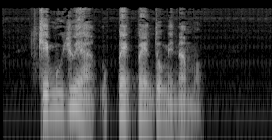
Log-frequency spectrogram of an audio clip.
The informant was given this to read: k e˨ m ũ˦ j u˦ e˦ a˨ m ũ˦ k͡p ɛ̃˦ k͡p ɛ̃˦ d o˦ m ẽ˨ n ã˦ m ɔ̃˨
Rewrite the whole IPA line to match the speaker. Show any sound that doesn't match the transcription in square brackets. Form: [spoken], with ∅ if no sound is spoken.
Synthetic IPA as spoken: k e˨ m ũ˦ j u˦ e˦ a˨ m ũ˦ k͡p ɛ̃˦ k͡p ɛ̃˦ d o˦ m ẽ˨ n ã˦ m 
